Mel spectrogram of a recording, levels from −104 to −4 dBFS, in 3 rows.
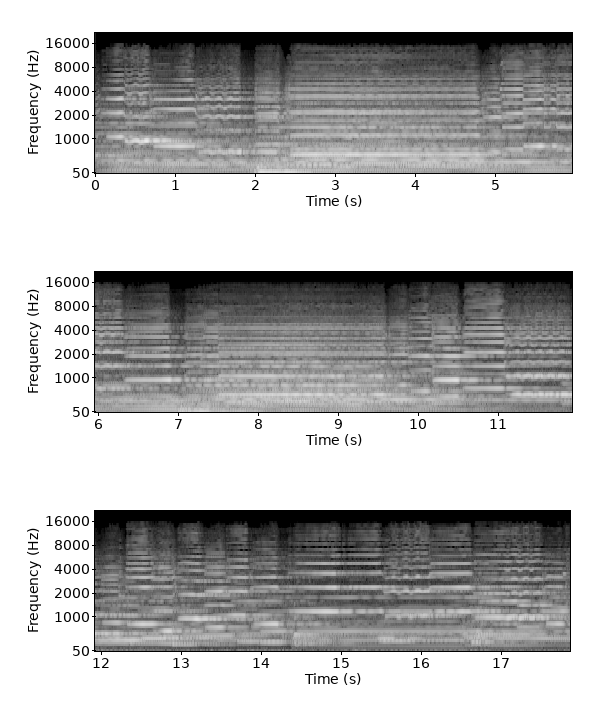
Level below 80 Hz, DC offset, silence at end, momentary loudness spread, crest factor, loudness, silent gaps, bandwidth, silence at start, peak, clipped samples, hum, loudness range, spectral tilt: -36 dBFS; under 0.1%; 0 s; 6 LU; 16 dB; -24 LUFS; none; 15 kHz; 0 s; -8 dBFS; under 0.1%; none; 4 LU; -4.5 dB/octave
